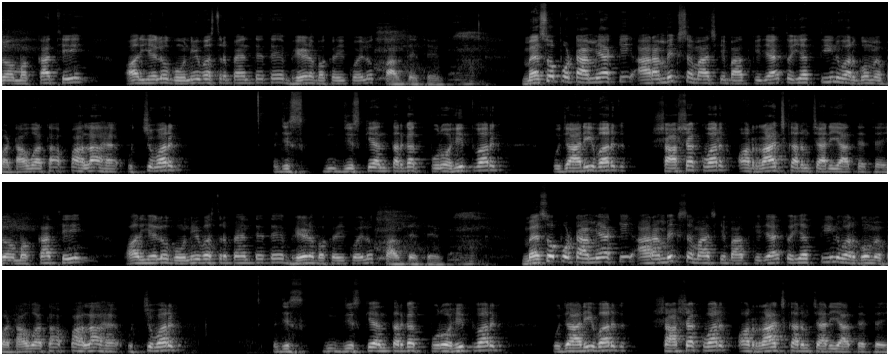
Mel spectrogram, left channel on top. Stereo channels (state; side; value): normal; both; correlation 0.52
